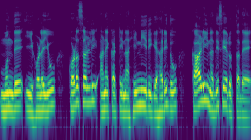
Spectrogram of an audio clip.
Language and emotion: Kannada, neutral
